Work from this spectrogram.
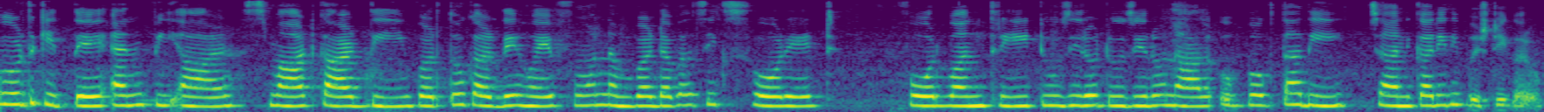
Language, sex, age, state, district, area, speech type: Punjabi, female, 18-30, Punjab, Rupnagar, rural, read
